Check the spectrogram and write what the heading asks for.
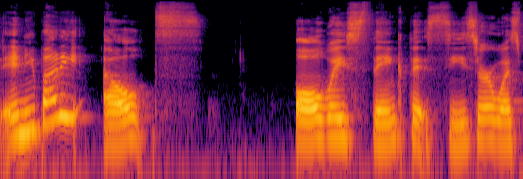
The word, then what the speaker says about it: Siser: pronouncing their name and it's definitely pronounced Caesar anyways I am almost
